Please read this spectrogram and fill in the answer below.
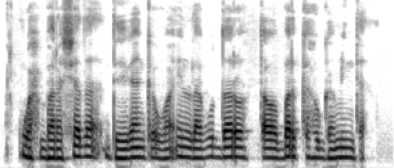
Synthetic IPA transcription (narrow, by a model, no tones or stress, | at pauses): wɑħbɐɾɐʃɐðɐd̪ɛːɣaːŋkʰɐwɑ̰ːʔɪnlɐɣʊd̪ɐɾɔt̪ʰɐwaːbɐrkʰɐɦɔɡaːmɪnt̪ʰɐ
